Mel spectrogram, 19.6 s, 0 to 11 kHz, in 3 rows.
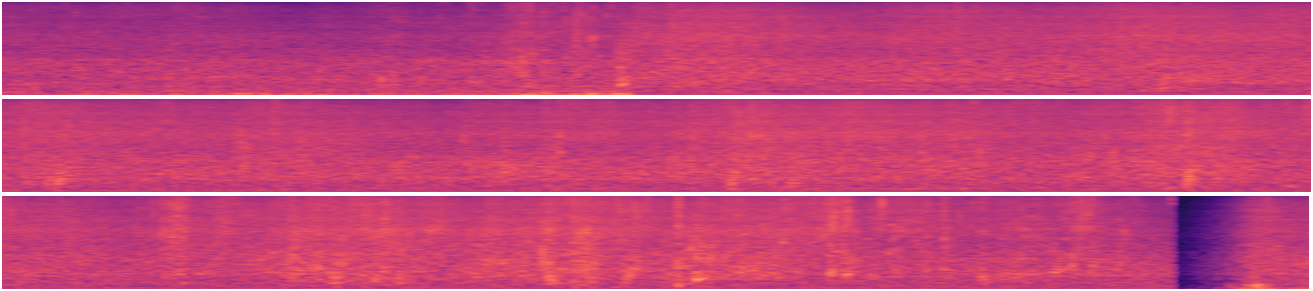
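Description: A swimmer doing 50-meter laps makes steady, continuous splashing and churning water that stays fairly loud and even throughout, with no voices.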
